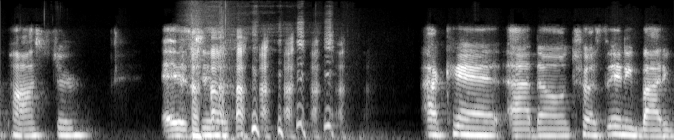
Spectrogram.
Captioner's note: laugh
